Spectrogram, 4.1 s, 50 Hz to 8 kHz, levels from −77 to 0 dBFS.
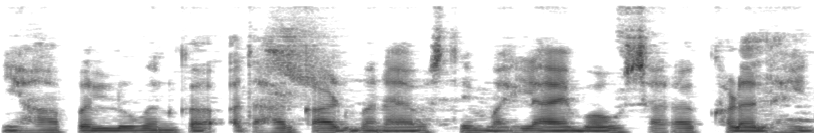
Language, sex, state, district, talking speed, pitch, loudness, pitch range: Bhojpuri, male, Uttar Pradesh, Varanasi, 190 wpm, 115 Hz, -22 LUFS, 110-125 Hz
